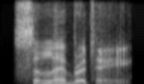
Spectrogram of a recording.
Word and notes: celebrity: British English

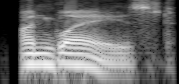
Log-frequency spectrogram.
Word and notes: unglazed: American English

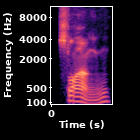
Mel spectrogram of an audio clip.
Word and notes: slung: American English

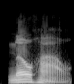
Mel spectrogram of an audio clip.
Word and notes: nohow: American English

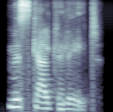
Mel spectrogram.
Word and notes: miscalculate: Indian

